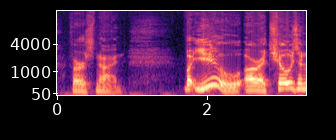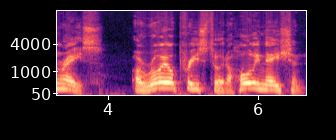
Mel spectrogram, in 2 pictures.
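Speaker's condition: No condition

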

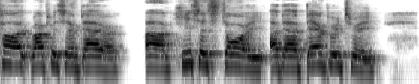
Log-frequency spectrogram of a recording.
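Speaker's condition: Down syndrome

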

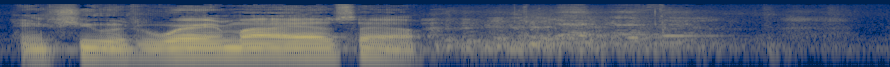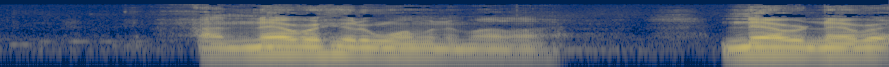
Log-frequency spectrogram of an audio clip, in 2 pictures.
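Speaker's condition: Parkinson's

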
